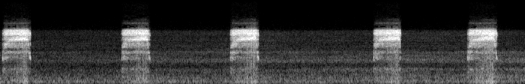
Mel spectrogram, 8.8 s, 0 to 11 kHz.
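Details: Owl calling from a porch at night, 1:53 AM on May 5, 2013: five short breathy, harsh screeches at irregular gaps of one and a half to over two seconds, with faint steady hum.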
